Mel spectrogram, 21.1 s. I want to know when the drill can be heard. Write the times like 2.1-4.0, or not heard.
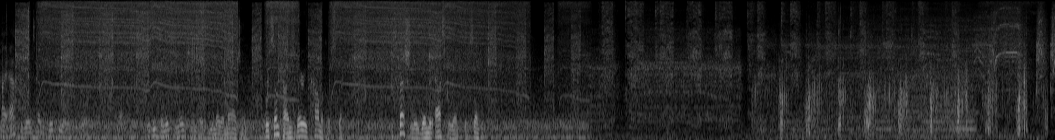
0.0-21.0.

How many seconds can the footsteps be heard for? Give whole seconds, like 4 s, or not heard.
6 s.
